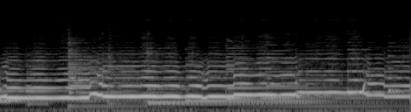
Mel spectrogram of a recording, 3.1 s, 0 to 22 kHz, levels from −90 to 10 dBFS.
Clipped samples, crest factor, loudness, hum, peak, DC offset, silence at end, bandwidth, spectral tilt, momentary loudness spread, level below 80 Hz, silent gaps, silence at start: under 0.1%; 10 dB; -28 LUFS; none; -18 dBFS; under 0.1%; 0 s; 5.6 kHz; -6.5 dB/octave; 6 LU; -62 dBFS; none; 0 s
